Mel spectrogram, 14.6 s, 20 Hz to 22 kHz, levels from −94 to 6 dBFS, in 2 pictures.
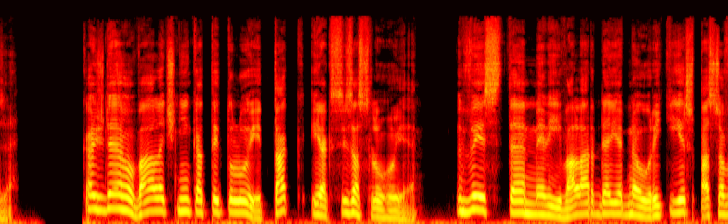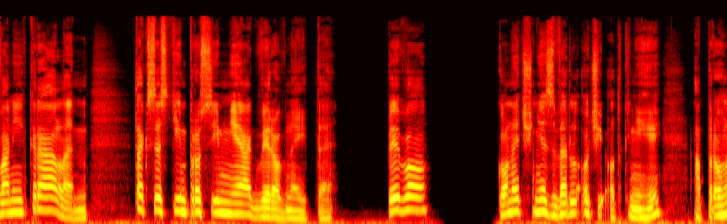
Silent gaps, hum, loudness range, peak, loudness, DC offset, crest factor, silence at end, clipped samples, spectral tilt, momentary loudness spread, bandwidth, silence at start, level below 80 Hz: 0.46-0.82 s, 11.72-12.20 s; none; 3 LU; -4 dBFS; -21 LUFS; under 0.1%; 16 dB; 0 s; under 0.1%; -5.5 dB/octave; 11 LU; 17 kHz; 0 s; -46 dBFS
